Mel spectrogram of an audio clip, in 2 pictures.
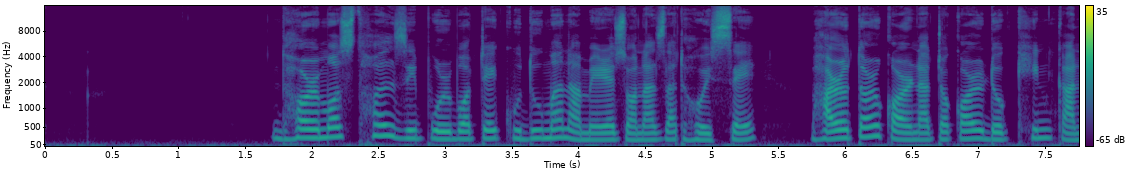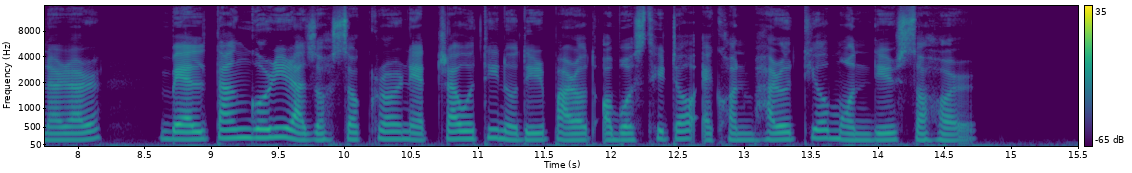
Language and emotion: Assamese, neutral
